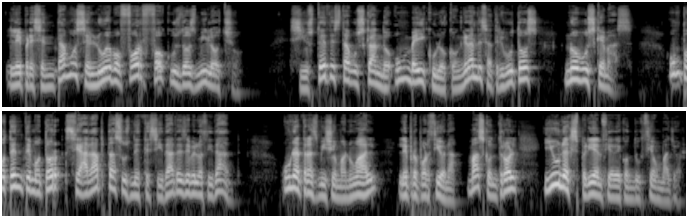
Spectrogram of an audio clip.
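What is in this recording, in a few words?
Spanish Spain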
